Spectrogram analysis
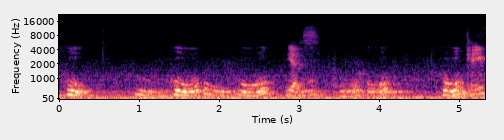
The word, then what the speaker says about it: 虎: And the Chinese word for tiger is pronounced hu.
